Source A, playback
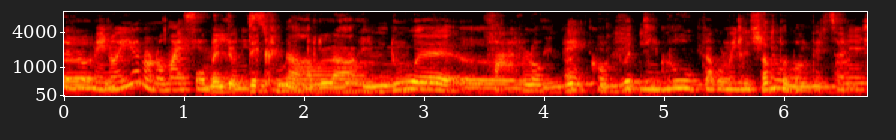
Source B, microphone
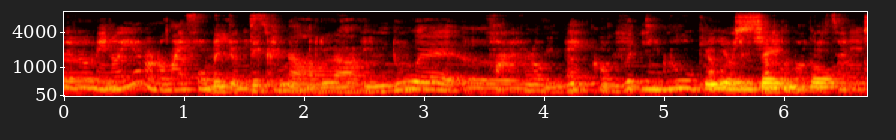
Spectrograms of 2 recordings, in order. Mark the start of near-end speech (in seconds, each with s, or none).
5.2 s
